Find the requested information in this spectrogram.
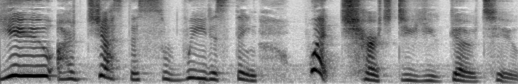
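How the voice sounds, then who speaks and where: A woman puts on a character voice in a Southern accent, with fairly high pitch and very wide pitch swings. She speaks at a very slow pace. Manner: sweet, friendly.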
